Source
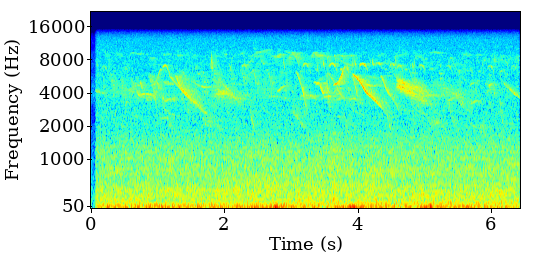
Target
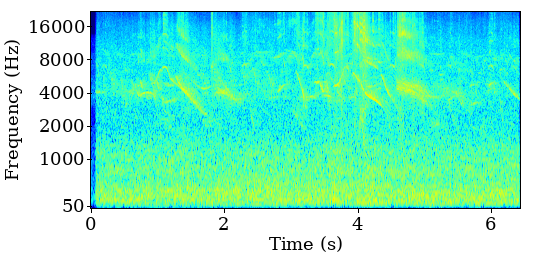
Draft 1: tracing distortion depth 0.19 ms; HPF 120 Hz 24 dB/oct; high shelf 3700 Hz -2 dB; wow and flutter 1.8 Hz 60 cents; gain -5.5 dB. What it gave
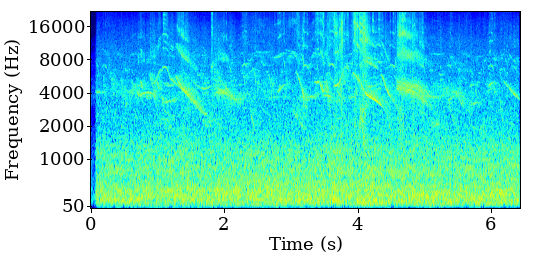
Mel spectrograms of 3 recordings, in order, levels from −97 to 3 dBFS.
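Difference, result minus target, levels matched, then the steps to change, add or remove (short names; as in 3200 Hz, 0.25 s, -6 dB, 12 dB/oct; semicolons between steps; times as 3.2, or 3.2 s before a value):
8000 Hz band -3.0 dB
change: high shelf 3700 Hz +8 dB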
